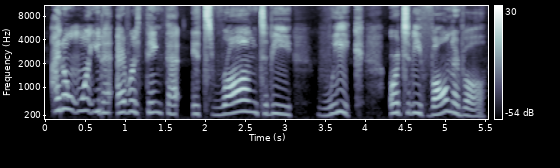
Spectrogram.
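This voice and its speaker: Casting: female performer as tsundere young woman, high voice, unhurried and halting, prickly yet tender, intimate roleplay audio. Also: dry recording. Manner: halting, sighing, informal delivery. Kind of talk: roleplay audio acting addressed to the listener.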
